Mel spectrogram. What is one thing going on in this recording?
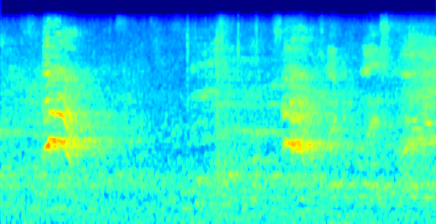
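A young girl shouts sharply.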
